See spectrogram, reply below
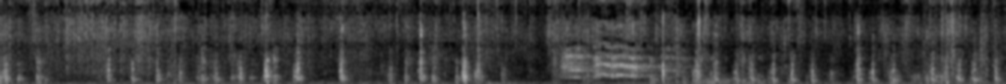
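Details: Rooster making funny noises when handed treats: fast, continuous clucks with a short drawn-out, more tonal call partway through, over a low hum.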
